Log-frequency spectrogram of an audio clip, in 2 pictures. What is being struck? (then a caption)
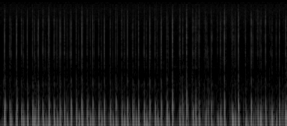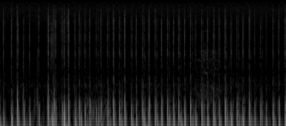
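Padded leather boxing glove. A padded boxing glove is tapped rapidly and steadily for the whole stretch. Each tap is a soft, dull, low thud that dies away almost instantly, with nearly all its energy at the bottom end and nothing bright above it.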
